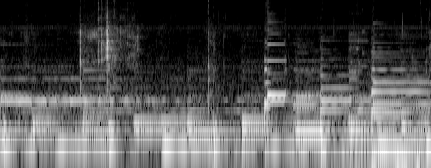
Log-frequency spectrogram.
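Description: A spoon scrapes and taps against a bowl while mixing butter with powdered sugar, thick, with soft clinks at irregular intervals over quiet background music.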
